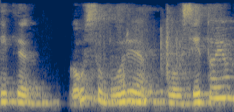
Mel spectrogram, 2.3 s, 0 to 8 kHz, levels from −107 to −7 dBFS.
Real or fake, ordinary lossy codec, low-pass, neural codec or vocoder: fake; MP3, 48 kbps; 7.2 kHz; vocoder, 44.1 kHz, 128 mel bands every 512 samples, BigVGAN v2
